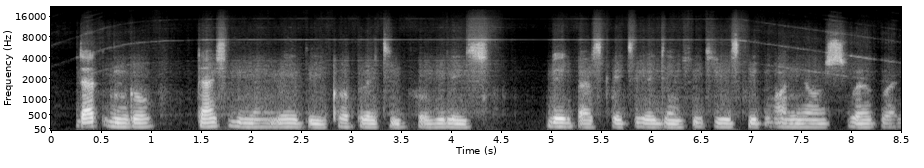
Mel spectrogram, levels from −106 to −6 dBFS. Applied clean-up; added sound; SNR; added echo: neural mask model RNNoise.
